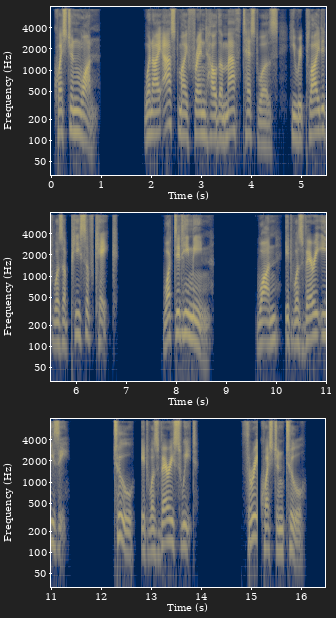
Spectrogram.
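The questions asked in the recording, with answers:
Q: What did he mean?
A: 1: It was very easy.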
